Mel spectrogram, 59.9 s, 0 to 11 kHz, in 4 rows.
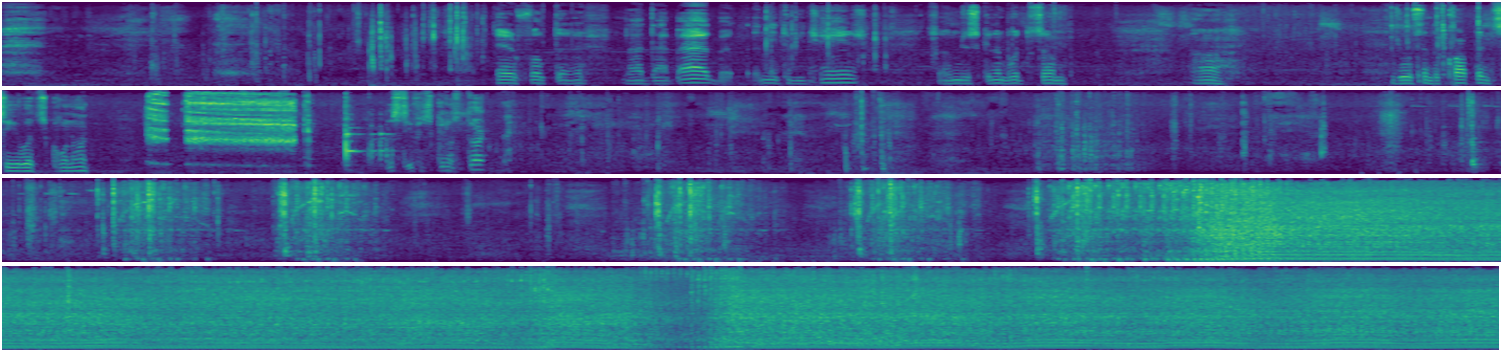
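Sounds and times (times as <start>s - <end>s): recoil starter pulls: 2.1s - 5.3s, 7.5s - 9.0s, 13.6s - 15.8s, 16.4s - 19.0s, 22.9s - 24.6s, 25.2s - 26.6s, 29.5s - 34.0s, 36.0s - 59.9s
lawnmower engine running: 10.3s - 18.9s, 22.8s - 26.5s, 29.6s - 34.0s, 36.0s - 59.9s.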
